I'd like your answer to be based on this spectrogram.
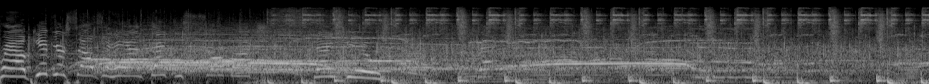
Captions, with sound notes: Give yourself a hand, thank you so much. Thank you. (audience cheering)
